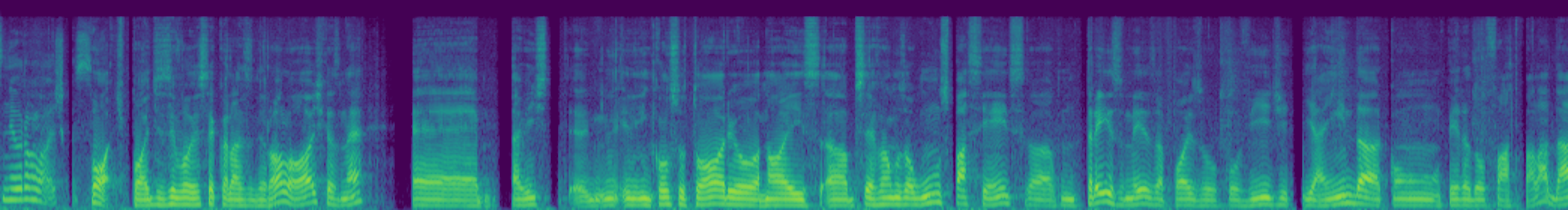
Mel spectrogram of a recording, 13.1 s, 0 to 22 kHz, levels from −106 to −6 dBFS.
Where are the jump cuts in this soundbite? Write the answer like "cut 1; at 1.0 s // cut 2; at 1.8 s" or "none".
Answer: cut 1; at 6.3 s // cut 2; at 10.8 s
